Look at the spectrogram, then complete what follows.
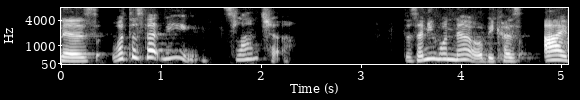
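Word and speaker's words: sláinte: have to check I have to check my salanta that's how you say it salanta and the milon question is what does that mean slancha does anyone know because I forgot to look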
